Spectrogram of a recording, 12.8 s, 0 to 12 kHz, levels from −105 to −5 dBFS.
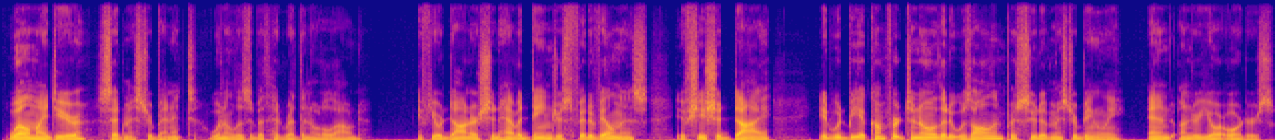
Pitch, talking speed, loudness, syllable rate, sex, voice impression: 105 Hz, 215 wpm, -23 LUFS, 5.6 syllables/s, male, masculine, adult-like, slightly thick, cool, slightly calm, slightly elegant, slightly kind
